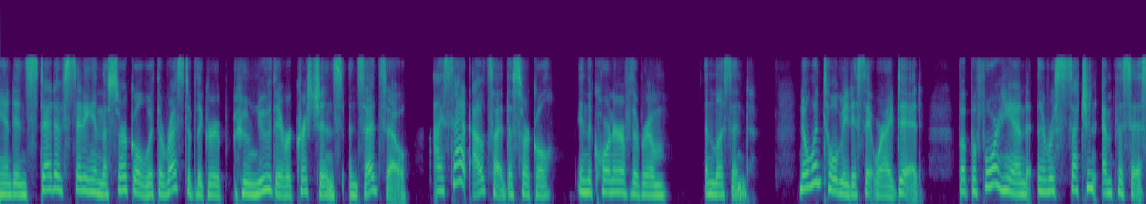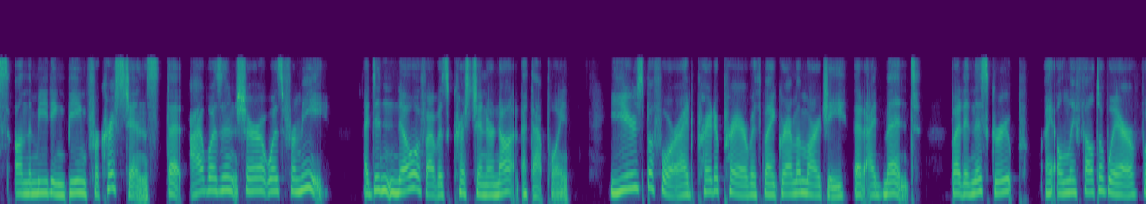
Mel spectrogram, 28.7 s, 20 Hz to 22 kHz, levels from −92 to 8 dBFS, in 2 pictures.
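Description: The speech arrives through a call path that is working as intended, its spectrum ending at 8 kHz in the way that fits a wideband G.722 link at 64 kbps, and no fault is present in the signal.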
